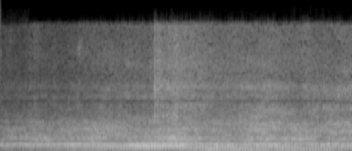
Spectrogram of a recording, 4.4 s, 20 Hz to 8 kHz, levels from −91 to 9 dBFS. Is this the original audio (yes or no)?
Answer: no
